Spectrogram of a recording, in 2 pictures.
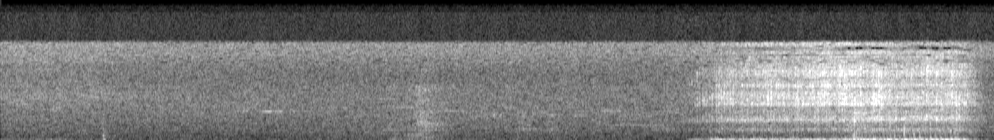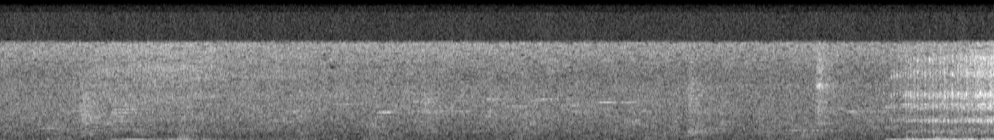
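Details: Dog sleeping on his back, snoring: intermittent rattling snores on inhalation, separated by several seconds of quiet breathing, in a quiet room.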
